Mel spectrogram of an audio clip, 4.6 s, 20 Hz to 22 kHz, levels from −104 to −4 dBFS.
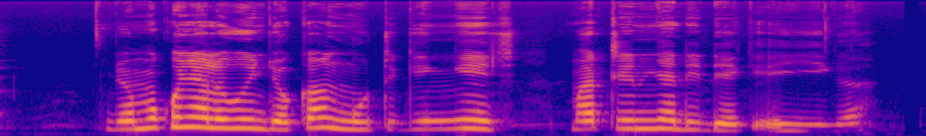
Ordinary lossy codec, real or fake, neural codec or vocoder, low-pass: none; real; none; none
